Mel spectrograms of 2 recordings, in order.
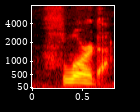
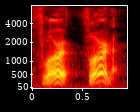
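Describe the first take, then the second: First: Said in the usual way. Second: High, stammered FLORIDA with a questioning rise; baffled question. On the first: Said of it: "I said, "You go tell Mark Crawford". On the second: Retold or imitated. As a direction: repeat Florida as if utterly confused. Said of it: "He said".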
